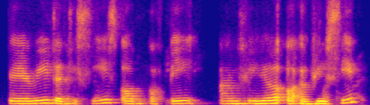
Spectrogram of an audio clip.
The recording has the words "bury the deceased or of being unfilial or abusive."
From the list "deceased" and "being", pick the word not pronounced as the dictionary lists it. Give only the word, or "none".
deceased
